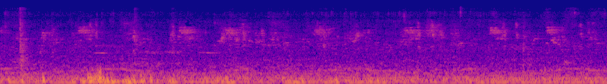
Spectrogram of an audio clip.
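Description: Small birds chirping again and again over a steady low rumble of city background noise, which swells briefly about a second in.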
